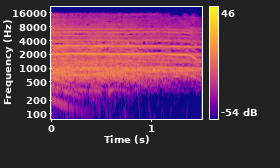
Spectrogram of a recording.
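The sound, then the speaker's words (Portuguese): A crowd shouting and cheering, a loud, sustained burst of overlapping whoops and yells that holds steady before tapering slightly at the end. “Quem gostou, levanta a mão e dá um grito aí!”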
